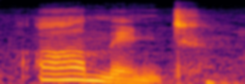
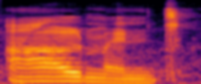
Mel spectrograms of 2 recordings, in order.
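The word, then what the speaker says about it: almond: the L hor nut two pistachio pistachio three arment Armond this is a common mispronounced word some people say alment alment it's wrong it should be arment for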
